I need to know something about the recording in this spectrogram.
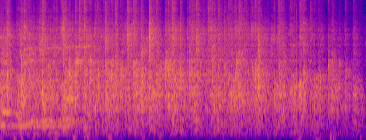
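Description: An audience of Nostr users applauding, dense and steady, with many hands clapping at once for several seconds at a fairly loud, even level.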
